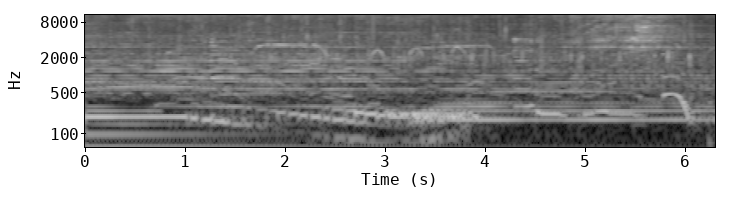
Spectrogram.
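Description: A rock band's final chord ringing out and slowly fading, with the Hammond B3 organ and bass held underneath, while the crowd cheers and whistles.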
